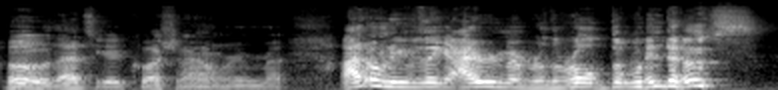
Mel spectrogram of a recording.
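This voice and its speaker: A man running a tabletop role-playing game as game master, narrating casually and haltingly as he improvises. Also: a little high, huge pitch swings.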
